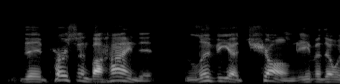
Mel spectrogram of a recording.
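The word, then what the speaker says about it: Zhang: for now now the person behind it Livia Chong even though it's spelled z h NG it's pronounced Chong a dear friend I met her at the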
